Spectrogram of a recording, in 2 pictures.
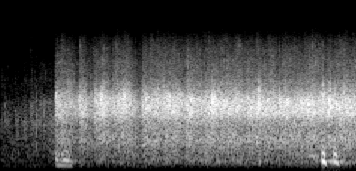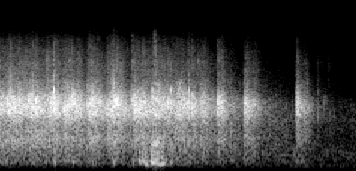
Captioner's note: applause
